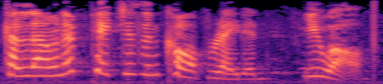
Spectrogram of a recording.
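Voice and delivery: hammed-up Southern belle accent. Secretary reading a dictated letter back to her boss, in a Southern accent. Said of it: "a girl who talks like a Southerner".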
